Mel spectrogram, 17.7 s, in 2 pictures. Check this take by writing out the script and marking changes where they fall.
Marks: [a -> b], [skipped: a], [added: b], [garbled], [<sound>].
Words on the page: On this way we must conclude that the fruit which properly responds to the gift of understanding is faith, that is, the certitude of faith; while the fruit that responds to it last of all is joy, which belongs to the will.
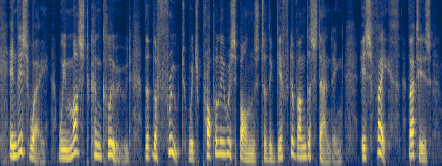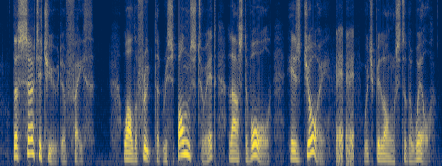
[On -> In] this way we must conclude that the fruit which properly responds to the gift of understanding is faith, that is, the certitude of faith; while the fruit that responds to it last of all is joy, [laugh] which belongs to the will.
